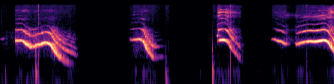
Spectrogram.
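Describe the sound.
A series of whiny cow calls blown through a bugle tube: four or five nasal, high-pitched whines that slide downward, separated by short pauses and an occasional soft thump, with no talking.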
